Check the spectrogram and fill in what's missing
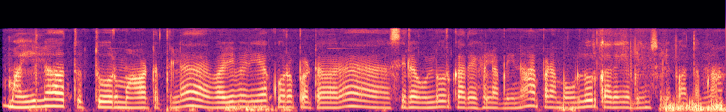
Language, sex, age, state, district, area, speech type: Tamil, female, 45-60, Tamil Nadu, Mayiladuthurai, urban, spontaneous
